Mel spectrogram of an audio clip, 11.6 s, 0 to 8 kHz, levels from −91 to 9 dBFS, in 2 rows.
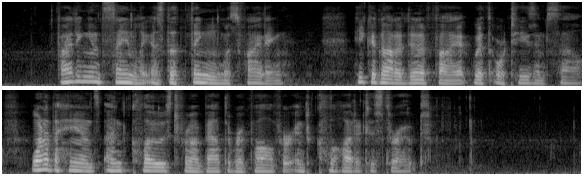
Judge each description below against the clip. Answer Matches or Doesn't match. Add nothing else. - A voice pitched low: Matches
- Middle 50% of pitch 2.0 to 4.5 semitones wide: Matches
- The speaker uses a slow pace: Doesn't match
